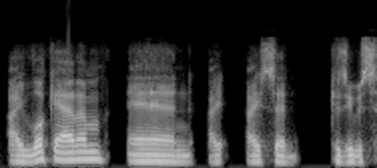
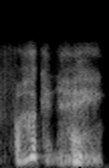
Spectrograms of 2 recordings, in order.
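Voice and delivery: muttered thought; 8 dB quieter than usual. Retold or imitated. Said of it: "just thinking in my head".

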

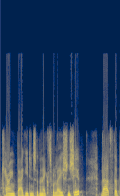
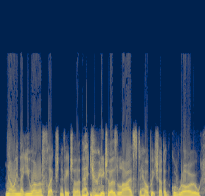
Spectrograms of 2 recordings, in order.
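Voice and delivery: ordinary talk

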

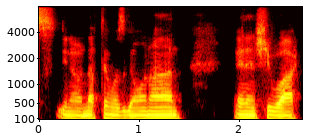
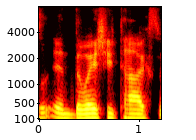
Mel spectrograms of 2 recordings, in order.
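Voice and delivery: ordinary talk

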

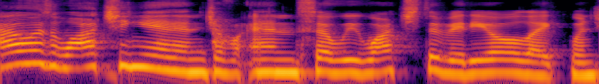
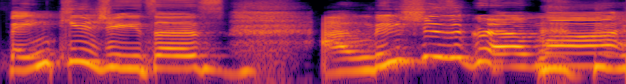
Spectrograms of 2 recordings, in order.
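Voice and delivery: relieved laugh; 5 semitones higher than usual. Retold or imitated. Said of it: "I was like".

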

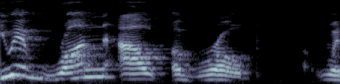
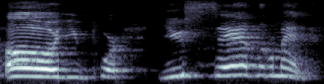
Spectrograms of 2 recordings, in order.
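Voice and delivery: louder, higher mock sympathy; mock pity; 7 semitones higher, 8 dB louder than usual. Real, not acted. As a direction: pity him like a poor little thing. Mocking pity for co-host.

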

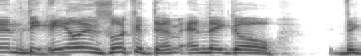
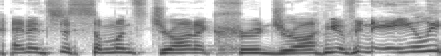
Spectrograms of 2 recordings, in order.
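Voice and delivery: ordinary delivery

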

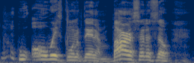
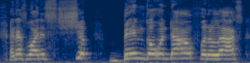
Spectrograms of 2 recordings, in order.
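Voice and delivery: normal talking voice

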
